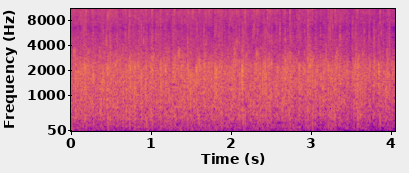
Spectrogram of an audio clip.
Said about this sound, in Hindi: और जी ताली बजाएं इनके लिए।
